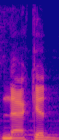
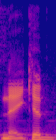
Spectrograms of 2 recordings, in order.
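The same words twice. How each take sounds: First: The word has a southern regional pronunciation. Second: The word has a standard general pronunciation. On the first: The speaker calls it wrong. "determined to convince everybody that the word was pronounced naked" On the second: The speaker calls it right. "but it's naked"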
